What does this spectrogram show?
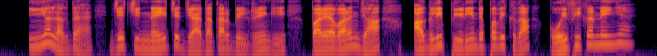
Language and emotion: Dogri, disgusted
